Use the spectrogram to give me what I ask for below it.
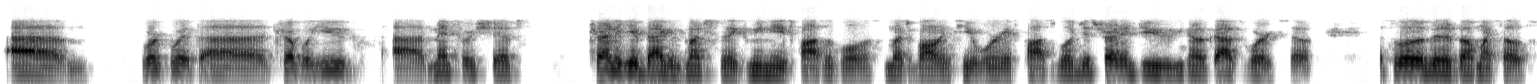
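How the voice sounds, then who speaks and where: A man's voice: low voice, steady tone, brisk. A man introducing himself as a guest author in a hesitant, casual way, with many ums. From United States. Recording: tinny phone-like call audio.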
